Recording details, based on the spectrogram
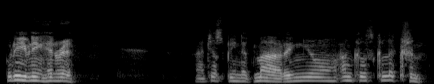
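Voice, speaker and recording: Haughty, faintly sinister English physician, rough-edged voice, formal and condescending, radio drama. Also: male voice, on the high side, fairly even intonation, normal speed, a bit bright, dry recording. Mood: cool, reproving. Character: cool, haughty family doctor, quietly sinister and evasive.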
